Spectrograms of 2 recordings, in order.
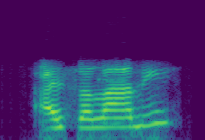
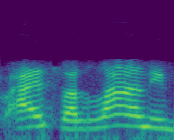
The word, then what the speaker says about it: Icielani: Isolani? – Yes, you got it. You got it right. Thank you. Okay, y'all know who it is. Isolani, baby. I-C-I-E-L-A-N-I.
